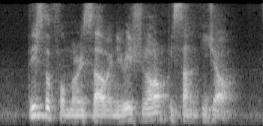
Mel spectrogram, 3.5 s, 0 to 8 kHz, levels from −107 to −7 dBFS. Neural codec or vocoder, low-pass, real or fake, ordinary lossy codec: codec, 16 kHz, 1.1 kbps, Voila-Tokenizer; none; fake; none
